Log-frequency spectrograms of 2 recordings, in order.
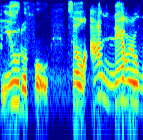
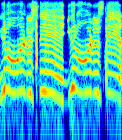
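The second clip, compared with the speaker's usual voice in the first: mock high yelling, same words repeated over and over; 8 semitones higher than usual. Retelling what a drunk passenger kept saying: imitating someone yelling. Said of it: "Just kept yelling at me like".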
